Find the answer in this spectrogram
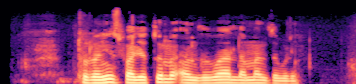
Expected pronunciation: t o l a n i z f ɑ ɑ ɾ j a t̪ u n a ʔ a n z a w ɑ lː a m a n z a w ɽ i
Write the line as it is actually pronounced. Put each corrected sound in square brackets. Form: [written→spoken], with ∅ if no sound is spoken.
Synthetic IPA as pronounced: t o l a n i z f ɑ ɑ [ɾ→l] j a t̪ u n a ʔ a n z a w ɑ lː a m a n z a w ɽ i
